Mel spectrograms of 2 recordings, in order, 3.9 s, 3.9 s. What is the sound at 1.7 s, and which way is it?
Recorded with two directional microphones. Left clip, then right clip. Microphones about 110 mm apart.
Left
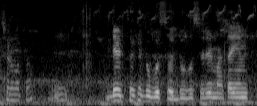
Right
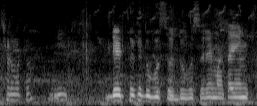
Speech, 45° left (ahead or behind).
